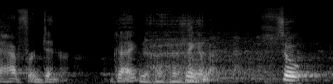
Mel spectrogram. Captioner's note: audience laughing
